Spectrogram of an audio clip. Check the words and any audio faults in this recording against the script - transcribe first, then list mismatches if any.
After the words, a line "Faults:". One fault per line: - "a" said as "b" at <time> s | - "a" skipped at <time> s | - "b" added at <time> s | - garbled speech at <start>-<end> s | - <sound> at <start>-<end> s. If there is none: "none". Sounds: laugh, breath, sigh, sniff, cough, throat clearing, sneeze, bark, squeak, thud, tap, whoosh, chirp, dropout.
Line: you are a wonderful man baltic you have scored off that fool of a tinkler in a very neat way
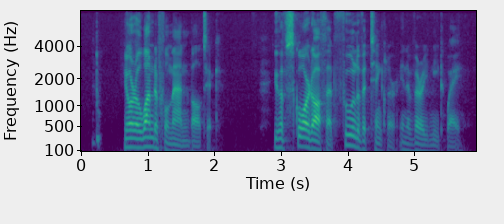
you are a wonderful man baltic you have scored off that fool of a tinkler in a very neat way
Faults:
- laugh at 0.2-0.3 s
